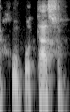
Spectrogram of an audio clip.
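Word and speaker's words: ὑποτάσσω: significa esa palabra sujeto en griego es eso se pronuncia ju potazo y eso significa poner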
